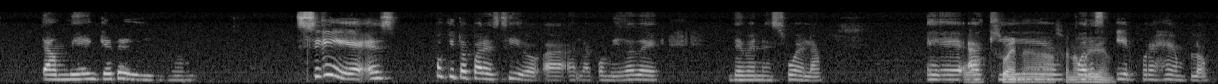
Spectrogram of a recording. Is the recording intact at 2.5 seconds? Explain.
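Yes, the speech at 2.5 seconds plays through cleanly, with no dropout, click, distortion or other fault audible at that point.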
